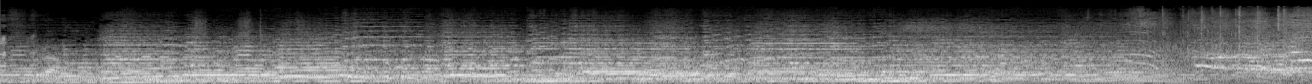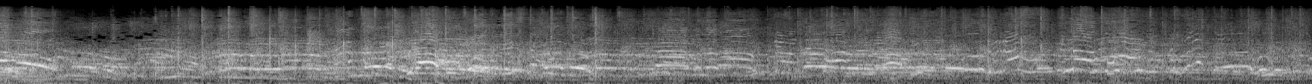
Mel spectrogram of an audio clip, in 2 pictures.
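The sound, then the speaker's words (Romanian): About thirteen seconds of loud, sustained music end, then a theatre audience bursts into steady, dense applause mixed with crowd voices and cheering that carries on to the end, after a singer's performance at an evening show. “Dar și ce aplauze, credeam că se dărâmă sala.”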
